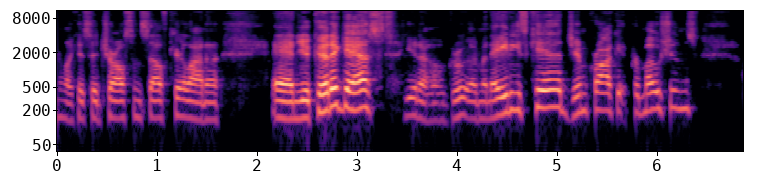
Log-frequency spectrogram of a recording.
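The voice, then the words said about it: Southern American accent. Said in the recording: “My accent, you know, is definitely Southern.”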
